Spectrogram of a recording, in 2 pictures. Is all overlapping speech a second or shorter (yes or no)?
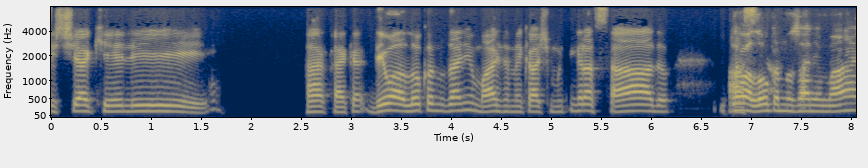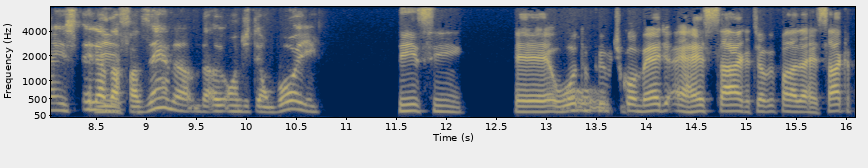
yes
